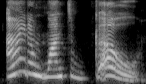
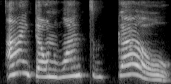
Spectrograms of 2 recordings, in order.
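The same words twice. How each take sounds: First: Emphatic exclamation. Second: Louder, slow, emphatic refusal; strong exclamation. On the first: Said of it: "That shows strong feelings". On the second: Teacher showing the exclamation answer, loud slow refusal. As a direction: say it with strong feeling. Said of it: "that is an exclamation". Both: Shown as a demonstration.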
